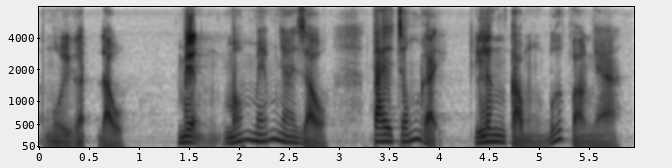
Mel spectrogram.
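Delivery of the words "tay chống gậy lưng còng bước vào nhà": usual speaking voice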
